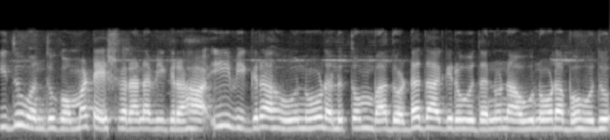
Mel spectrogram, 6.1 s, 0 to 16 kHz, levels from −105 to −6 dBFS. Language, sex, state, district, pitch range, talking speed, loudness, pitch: Kannada, female, Karnataka, Chamarajanagar, 205-230 Hz, 110 wpm, -14 LUFS, 215 Hz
